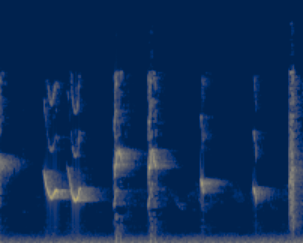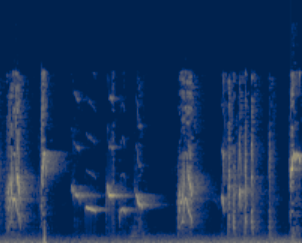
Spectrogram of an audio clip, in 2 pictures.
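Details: Kolibri ninja sunbird, a kept songbird singing vigorously with sharp 'tembakan' bursts: thin, high whistled notes and short slurred chirps, often falling, in quick scattered phrases, over a steady low electrical hum.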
